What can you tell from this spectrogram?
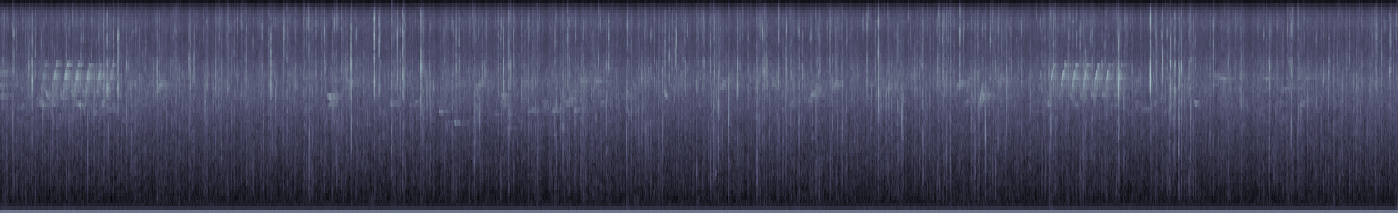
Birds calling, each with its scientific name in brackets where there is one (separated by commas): Hawaii Amakihi (Chlorodrepanis virens), Iiwi (Drepanis coccinea)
